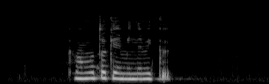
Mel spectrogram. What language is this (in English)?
Japanese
